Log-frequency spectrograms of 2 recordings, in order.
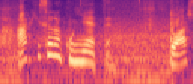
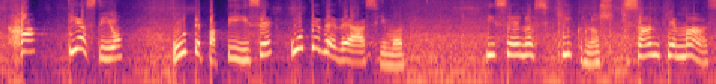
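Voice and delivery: a swan delighted, breaking the good news; amused swan; 7 semitones higher than usual. A narrator's reading. A swan laughing as it tells the duckling he is a swan, high and amused.

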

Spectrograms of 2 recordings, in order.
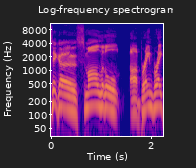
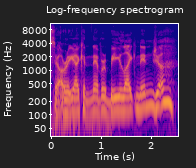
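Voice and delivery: mock self-pity; 3 semitones lower than usual. Streamer apologising for not being Ninja, mock self-pity.

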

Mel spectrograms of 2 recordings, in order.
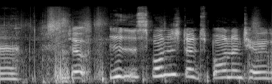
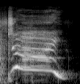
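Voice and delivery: battle cry; 3 dB louder than usual. Acted. Attacking a mob.

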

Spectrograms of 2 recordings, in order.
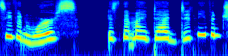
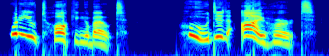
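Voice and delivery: much louder defensive shout; angry demand; 2 semitones higher, 11 dB louder than usual. Acted. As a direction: bark it back at her. Father challenged at wedding.

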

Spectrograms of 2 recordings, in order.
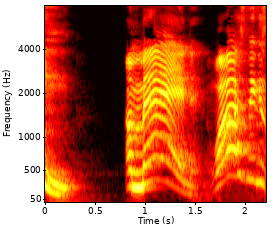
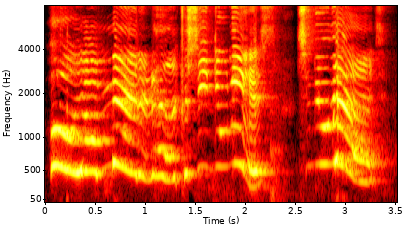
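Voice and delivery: very high, laughing mock-whine; mocking whiny fans; 13 semitones higher than usual. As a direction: parody the fans crying with a squeaky high voice. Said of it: "Every time something happened to Caitlyn".

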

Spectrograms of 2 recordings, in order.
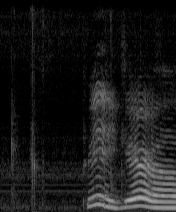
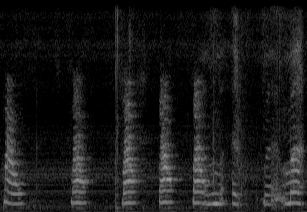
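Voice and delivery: meowing; 8 semitones higher, 7 dB quieter, slower than usual. Shown as a demonstration. Showing baby what kitty says.

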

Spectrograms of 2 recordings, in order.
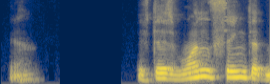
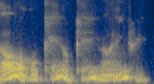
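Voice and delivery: softly backing off; retold soft, placating reply; placating grandparent; 7 dB quieter than usual. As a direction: give in quietly to an angry child.

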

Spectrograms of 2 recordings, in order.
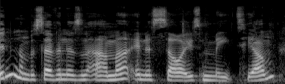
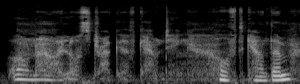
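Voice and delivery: hushed, voiceless self-talk; whispered aside; 5 dB quieter than usual. Real, not acted. Seller losing count of her items, whispered aside to self. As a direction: whisper it to yourself. Muttering to herself, lost count.

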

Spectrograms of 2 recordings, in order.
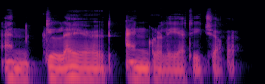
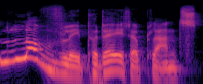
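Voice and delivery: loud sales patter climbing higher; overselling farmer; 8 semitones higher, 5 dB louder, slower than usual. A narrator's reading. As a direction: talk it up, rising until you run dry. Farmer talks up useless potato tops.

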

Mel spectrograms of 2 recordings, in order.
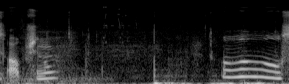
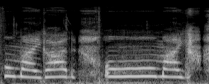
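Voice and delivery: shocked exclamation; 7 semitones higher, slower than usual. Real, not acted. Shocked gamer reacting to enemy.

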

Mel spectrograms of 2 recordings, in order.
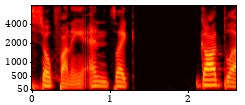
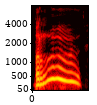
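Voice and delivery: high gobbling trill; turkey gobble; 11 semitones higher, 3 dB louder than usual. Acted. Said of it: "Is that your turkey impression?".

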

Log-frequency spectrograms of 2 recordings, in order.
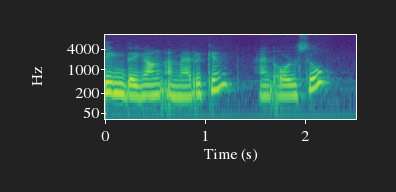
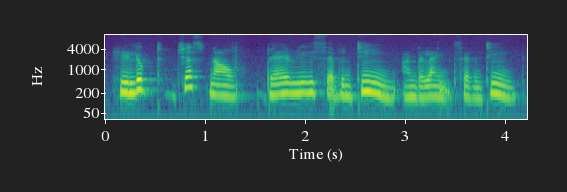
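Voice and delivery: usual speaking voice

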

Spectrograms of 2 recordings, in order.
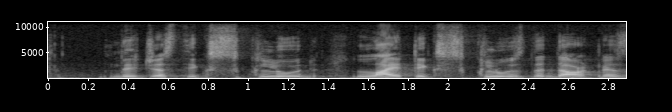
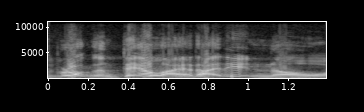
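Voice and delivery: higher, louder incredulous question; feigned surprise; 8 semitones higher, 6 dB louder than usual. Acted. Driver protesting innocence to the officer, feigned surprise. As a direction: act taken aback by the news.

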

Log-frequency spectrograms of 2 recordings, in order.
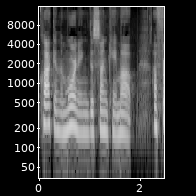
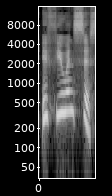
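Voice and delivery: high, lilting storybook reply; obliging reply; 11 semitones higher than usual. A narrator's reading. Creature accepting the ladybug's challenge, high and lilting. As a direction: accept the dare in a raised voice.

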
